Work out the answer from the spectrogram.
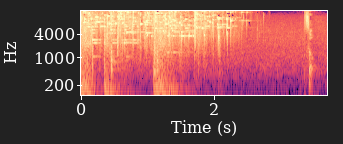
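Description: An object is smashed with a wooden mallet, a loud shattering crash with bright scattering fragments that tinkle and fade over about two seconds, followed by one short, separate knock.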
